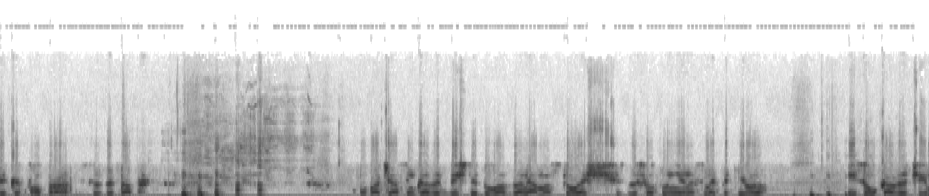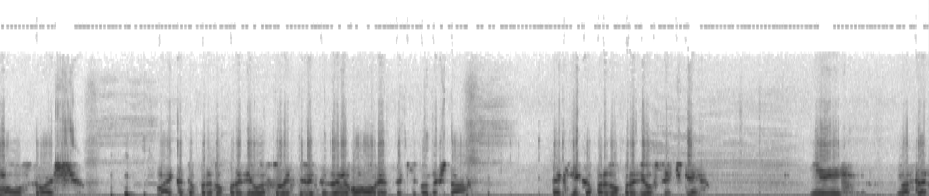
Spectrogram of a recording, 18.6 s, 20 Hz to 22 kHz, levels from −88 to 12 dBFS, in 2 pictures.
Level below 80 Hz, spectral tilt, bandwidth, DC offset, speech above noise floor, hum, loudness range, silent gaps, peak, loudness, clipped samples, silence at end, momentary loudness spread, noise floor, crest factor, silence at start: -44 dBFS; -3.5 dB/octave; 19.5 kHz; 2%; 20 dB; none; 3 LU; none; -4 dBFS; -19 LUFS; under 0.1%; 0 s; 14 LU; -39 dBFS; 14 dB; 0 s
